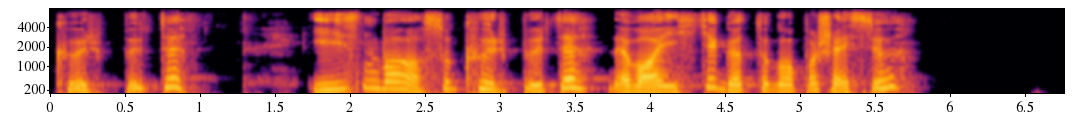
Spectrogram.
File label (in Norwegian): kurpute, Numedalsmål; Adjektiv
